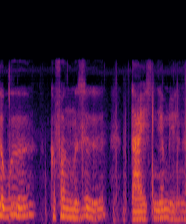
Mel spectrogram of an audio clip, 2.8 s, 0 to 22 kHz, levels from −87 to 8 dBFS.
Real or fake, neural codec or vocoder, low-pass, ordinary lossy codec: fake; vocoder, 24 kHz, 100 mel bands, Vocos; 7.2 kHz; none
